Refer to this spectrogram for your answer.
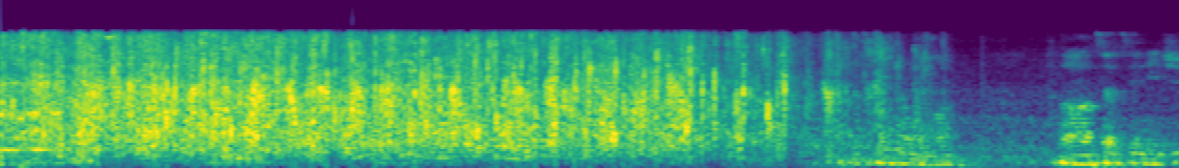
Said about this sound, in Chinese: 那么下面请大家全体起立，用最热烈的掌声有请索达吉堪布。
